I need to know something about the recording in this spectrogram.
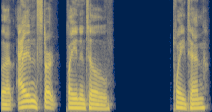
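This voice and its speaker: During a gaming livestream, an American streamer makes casual, rambling conversation. He speaks slowly in a medium-pitched voice.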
